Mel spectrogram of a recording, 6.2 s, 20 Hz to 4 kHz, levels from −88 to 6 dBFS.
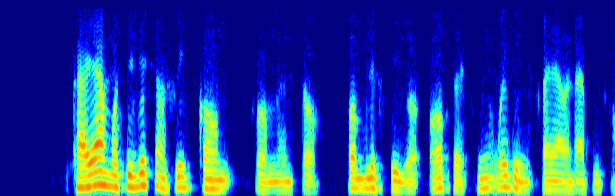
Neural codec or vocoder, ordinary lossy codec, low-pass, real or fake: codec, 24 kHz, 6 kbps, HILCodec; none; 3.6 kHz; fake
